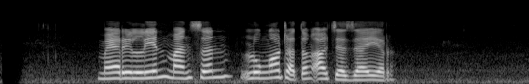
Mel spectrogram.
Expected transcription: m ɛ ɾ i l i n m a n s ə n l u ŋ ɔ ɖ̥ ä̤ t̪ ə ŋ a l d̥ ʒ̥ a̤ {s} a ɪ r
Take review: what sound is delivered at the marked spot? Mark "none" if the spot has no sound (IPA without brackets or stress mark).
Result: z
